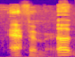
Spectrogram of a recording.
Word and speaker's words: Ephemer: Ephemer. Hey, can I join you? I never knew how to pronounce that name until now.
